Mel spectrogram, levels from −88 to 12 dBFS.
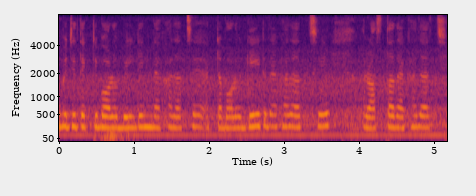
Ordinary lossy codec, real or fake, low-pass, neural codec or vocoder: none; real; none; none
